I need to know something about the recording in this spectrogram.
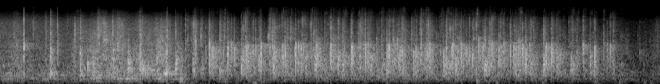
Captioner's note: applause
